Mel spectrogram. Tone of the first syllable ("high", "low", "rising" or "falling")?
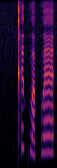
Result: high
